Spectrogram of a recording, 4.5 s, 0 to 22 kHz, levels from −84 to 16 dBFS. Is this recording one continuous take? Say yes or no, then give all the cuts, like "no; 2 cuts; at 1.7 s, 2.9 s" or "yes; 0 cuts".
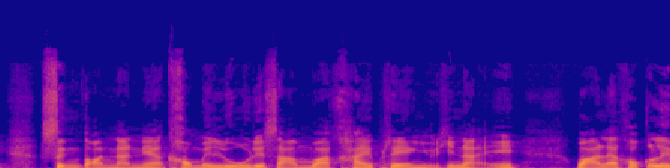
yes; 0 cuts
